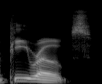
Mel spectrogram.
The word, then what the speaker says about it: pirogue: couple of canoes or pirogues. Please do not email me saying that I'm pronouncing pirogue incorrectly, alright? I'm saying it the way that Hank Williams Sr. says it in Jambalaya on the Bayou.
